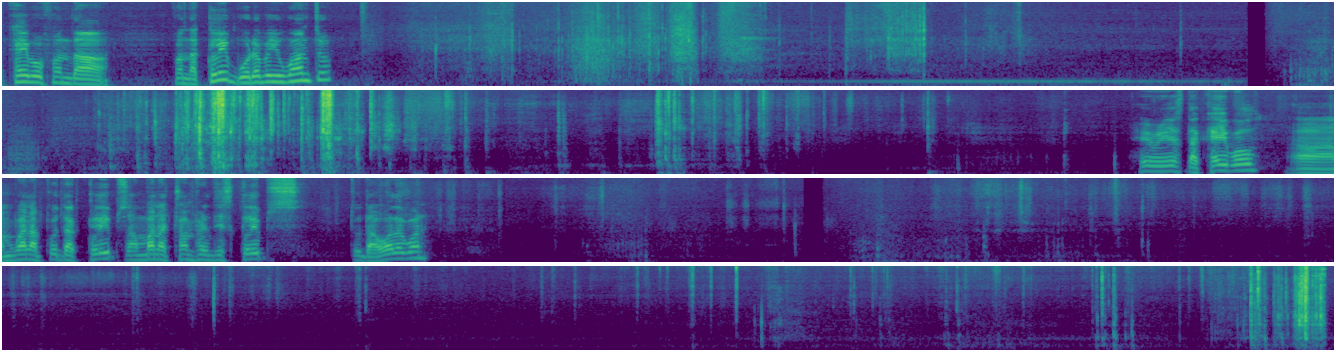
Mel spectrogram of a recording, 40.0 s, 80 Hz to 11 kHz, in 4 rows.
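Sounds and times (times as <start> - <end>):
cable and plastic clip rattling: 10.7 - 13.4, 38.2 - 39.9.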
